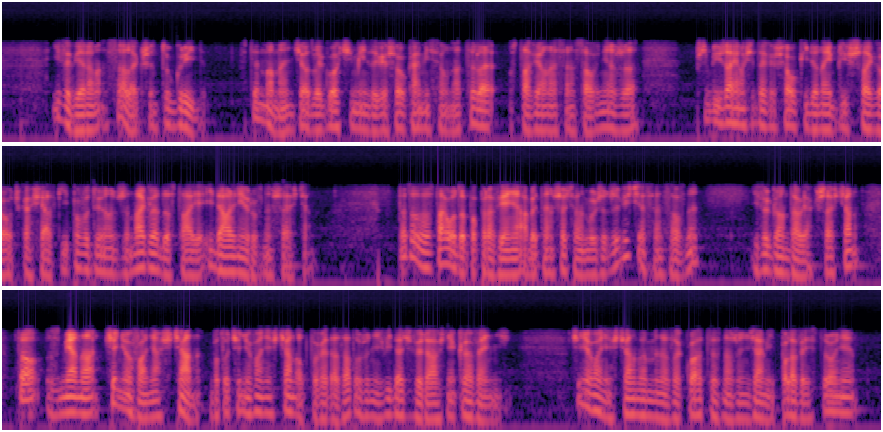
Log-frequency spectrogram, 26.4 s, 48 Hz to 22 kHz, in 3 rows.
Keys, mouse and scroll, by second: 1.8 shift+s, 10.7 middle click, 12.1 a, 12.4 z, 12.8-13.3 scroll down 5, 13.3 middle click, 14.3 Tab, 14.8 middle click, 18.5 middle click, 19.5 middle click.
